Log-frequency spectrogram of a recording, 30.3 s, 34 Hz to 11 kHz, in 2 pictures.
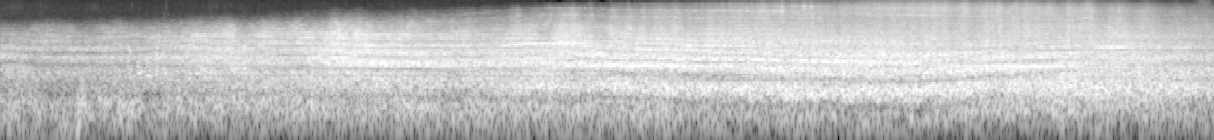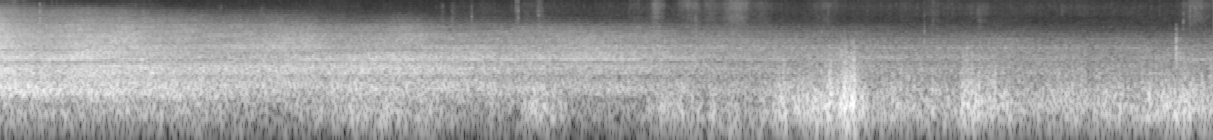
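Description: Airbus A320-211's CFM56 turbofan engines as the jet passes low overhead on final approach: the sound swells to its loudest for about ten seconds, with a whine that falls in pitch as it goes by, then fades as the aircraft heads down to the runway. Near the end there is a brief low rumble.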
